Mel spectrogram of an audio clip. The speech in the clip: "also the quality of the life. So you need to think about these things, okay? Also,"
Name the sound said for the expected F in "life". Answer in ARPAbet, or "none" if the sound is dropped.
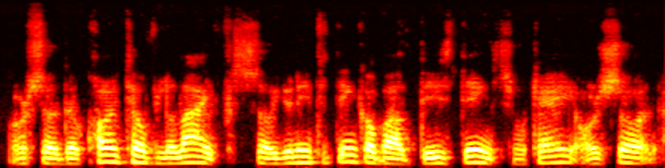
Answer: F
